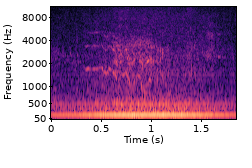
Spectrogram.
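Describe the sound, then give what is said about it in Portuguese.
A jay, among its varied vocalizations, mimics a horse's neigh: one drawn-out, wavering whinny lasting under two seconds, fairly loud, over a steady low hum, with no talking. “E entre esses sons tinha o relinchar.”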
